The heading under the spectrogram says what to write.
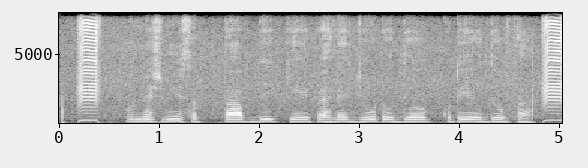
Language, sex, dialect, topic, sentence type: Hindi, male, Garhwali, agriculture, statement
